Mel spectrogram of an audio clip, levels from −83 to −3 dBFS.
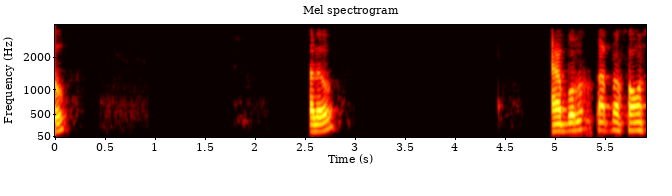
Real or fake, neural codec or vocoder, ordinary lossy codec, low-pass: fake; codec, 16 kHz, 4 kbps, X-Codec, WavLM features, trained on Multilingual LibriSpeech; none; 3.6 kHz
